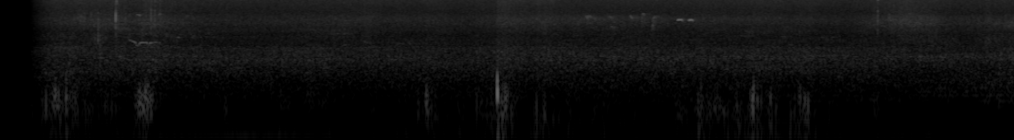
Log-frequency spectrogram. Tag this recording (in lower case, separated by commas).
wind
